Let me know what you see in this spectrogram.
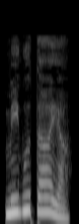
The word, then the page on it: ಮೌಗ್ಧ್ಯ: kannada; maugdhya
